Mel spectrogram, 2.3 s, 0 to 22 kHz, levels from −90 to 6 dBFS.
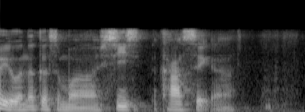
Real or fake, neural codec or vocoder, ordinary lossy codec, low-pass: real; none; none; 7.2 kHz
